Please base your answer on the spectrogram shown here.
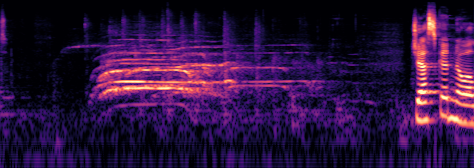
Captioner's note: audience cheering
